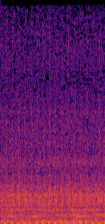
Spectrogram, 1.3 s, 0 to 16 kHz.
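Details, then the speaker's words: 1984 Honda Elite 125 scooter after auto choke (bystarter) replacement with carb removed and reinstalled: steady, even putter at fast idle hovering around 1500–1600 rpm, spec being 1500, no misses or knocks; normal idle. "Now this tack isn't exactly, perfect, but I've got it hovering right around 1500 to 1600, and that's exactly the way the bike should sound when it's running."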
